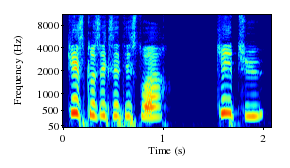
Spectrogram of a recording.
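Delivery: high, loud challenging question; indignant demand. A narrator's reading. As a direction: demand answers from the stranger. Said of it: "demande-t-elle à l'inconnu".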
